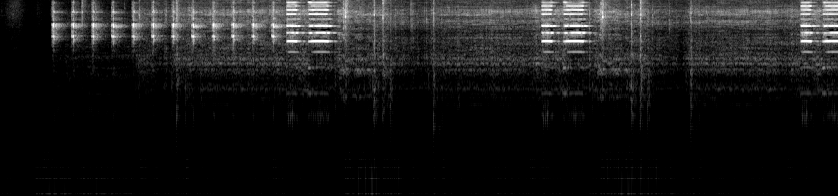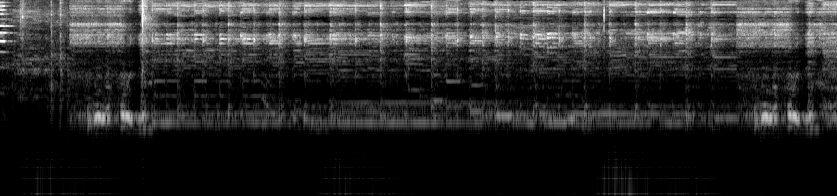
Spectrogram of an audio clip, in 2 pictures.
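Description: Electronic alarm of a Mattel Cars Cozy Cone toy alarm clock: a fast run of high beeps, about five a second, for the first three seconds. Short beeping trills follow at about five and a half and eight seconds. From about nine seconds in, music plays.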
